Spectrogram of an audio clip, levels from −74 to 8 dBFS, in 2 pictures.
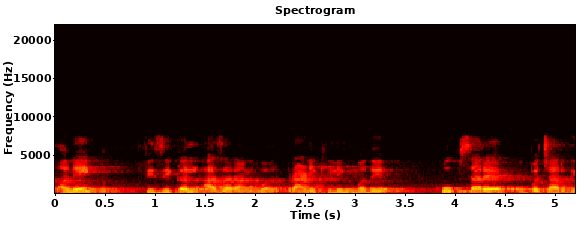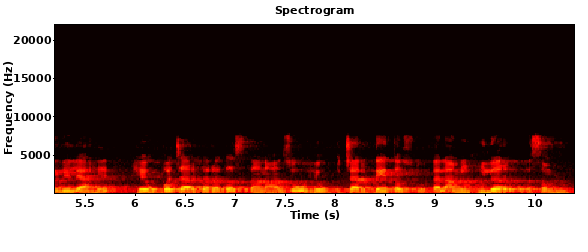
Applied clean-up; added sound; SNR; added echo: none; none; none; none.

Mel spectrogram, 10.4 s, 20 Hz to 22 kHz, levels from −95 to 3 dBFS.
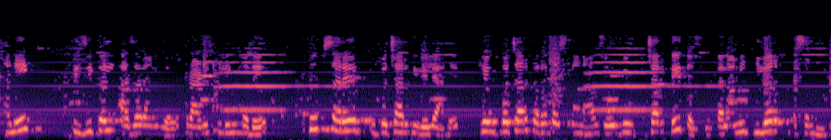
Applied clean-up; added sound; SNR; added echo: classical method spectral subtraction.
